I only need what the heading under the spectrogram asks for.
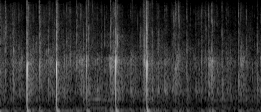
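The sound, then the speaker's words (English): A church audience applauds to thank the Lord, a dense patter of many hands with a few sharp, louder claps standing out. Steady and moderately loud, with no talking over it. “Would you give the Lord a clap and just thank him?”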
